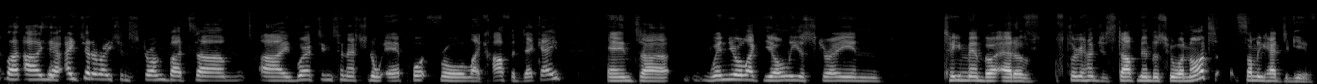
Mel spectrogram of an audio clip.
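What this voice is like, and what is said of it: Slightly hybridized Australian accent. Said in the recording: “I detect a slight accent there ... fully Aussie ... hybridized”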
